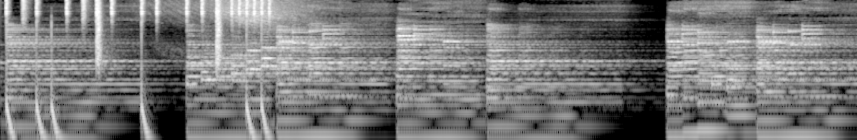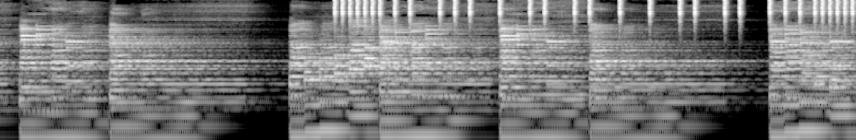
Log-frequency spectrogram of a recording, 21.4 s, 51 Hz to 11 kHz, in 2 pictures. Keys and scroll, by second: 0.4-2.3 typing, 2.4 Return, 5.1-6.9 typing.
